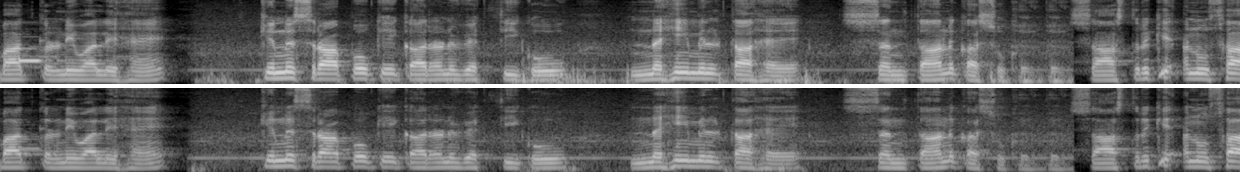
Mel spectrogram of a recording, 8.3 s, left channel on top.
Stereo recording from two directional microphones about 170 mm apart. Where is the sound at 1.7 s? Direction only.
30° left (ahead or behind).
